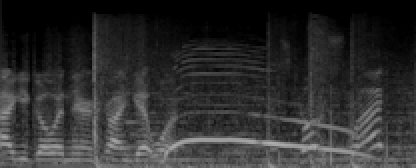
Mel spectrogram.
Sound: group hollers

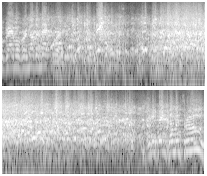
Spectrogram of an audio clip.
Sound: audience laughter

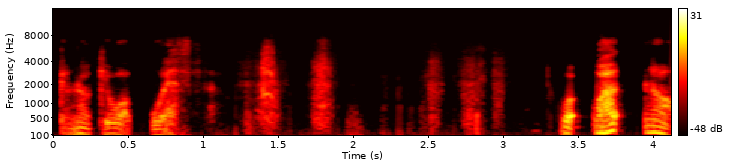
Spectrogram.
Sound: sniff

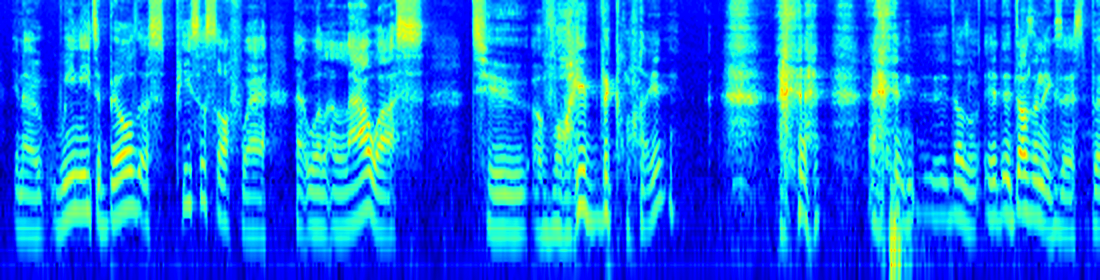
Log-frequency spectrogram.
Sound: laughs

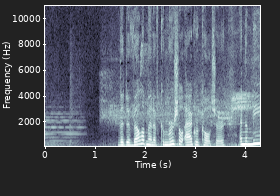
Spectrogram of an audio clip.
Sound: birds chirping

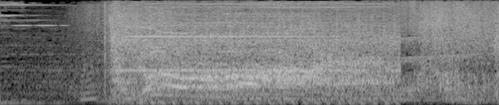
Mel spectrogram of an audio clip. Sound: roars

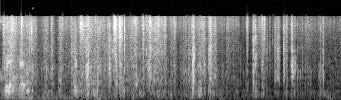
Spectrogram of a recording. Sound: plastic rustles

